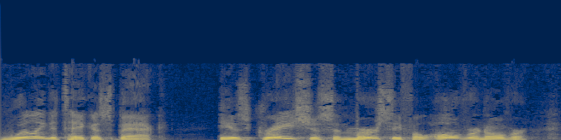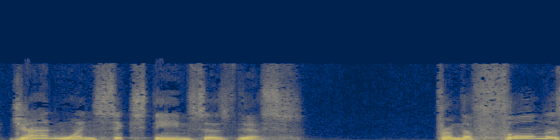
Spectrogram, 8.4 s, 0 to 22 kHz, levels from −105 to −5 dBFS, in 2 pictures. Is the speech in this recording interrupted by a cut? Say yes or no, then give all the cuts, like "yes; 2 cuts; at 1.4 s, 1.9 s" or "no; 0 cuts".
no; 0 cuts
